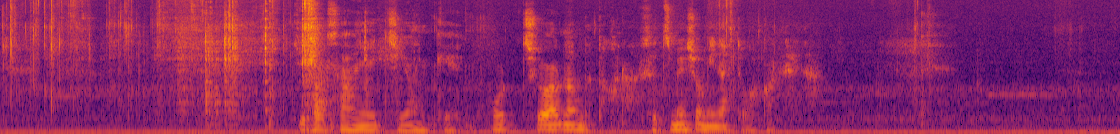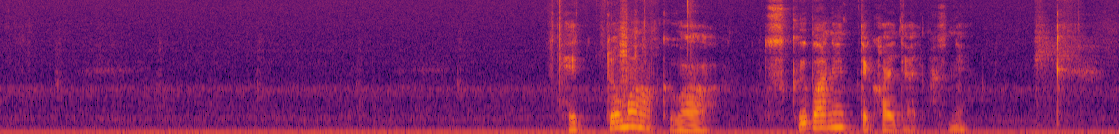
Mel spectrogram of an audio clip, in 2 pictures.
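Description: Plastic packaging crinkles and clicks in a man's hands.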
